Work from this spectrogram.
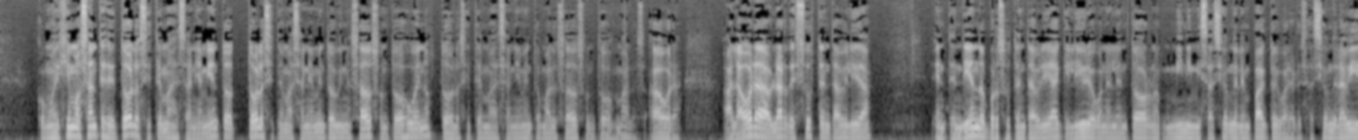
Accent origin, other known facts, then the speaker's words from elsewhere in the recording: Argentina; de los 40 y pico millones que somos en Argentina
